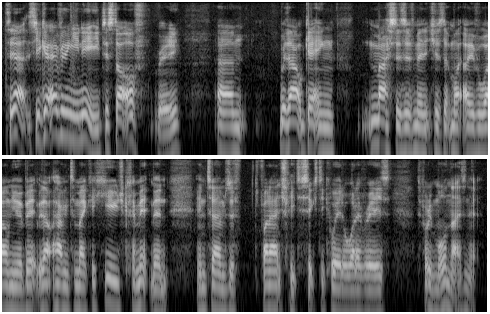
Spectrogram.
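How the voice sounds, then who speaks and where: A man with a slight cold-hoarse voice, casually reviewing miniatures, rambling and correcting himself as he goes. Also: mid-range voice, brisk, few pauses, dry recording. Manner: rambling, self-correcting, counts aloud.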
